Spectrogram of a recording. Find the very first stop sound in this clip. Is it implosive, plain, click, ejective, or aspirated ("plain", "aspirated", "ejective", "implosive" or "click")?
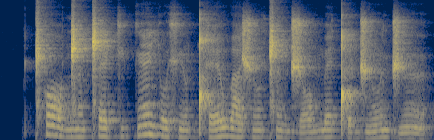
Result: click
